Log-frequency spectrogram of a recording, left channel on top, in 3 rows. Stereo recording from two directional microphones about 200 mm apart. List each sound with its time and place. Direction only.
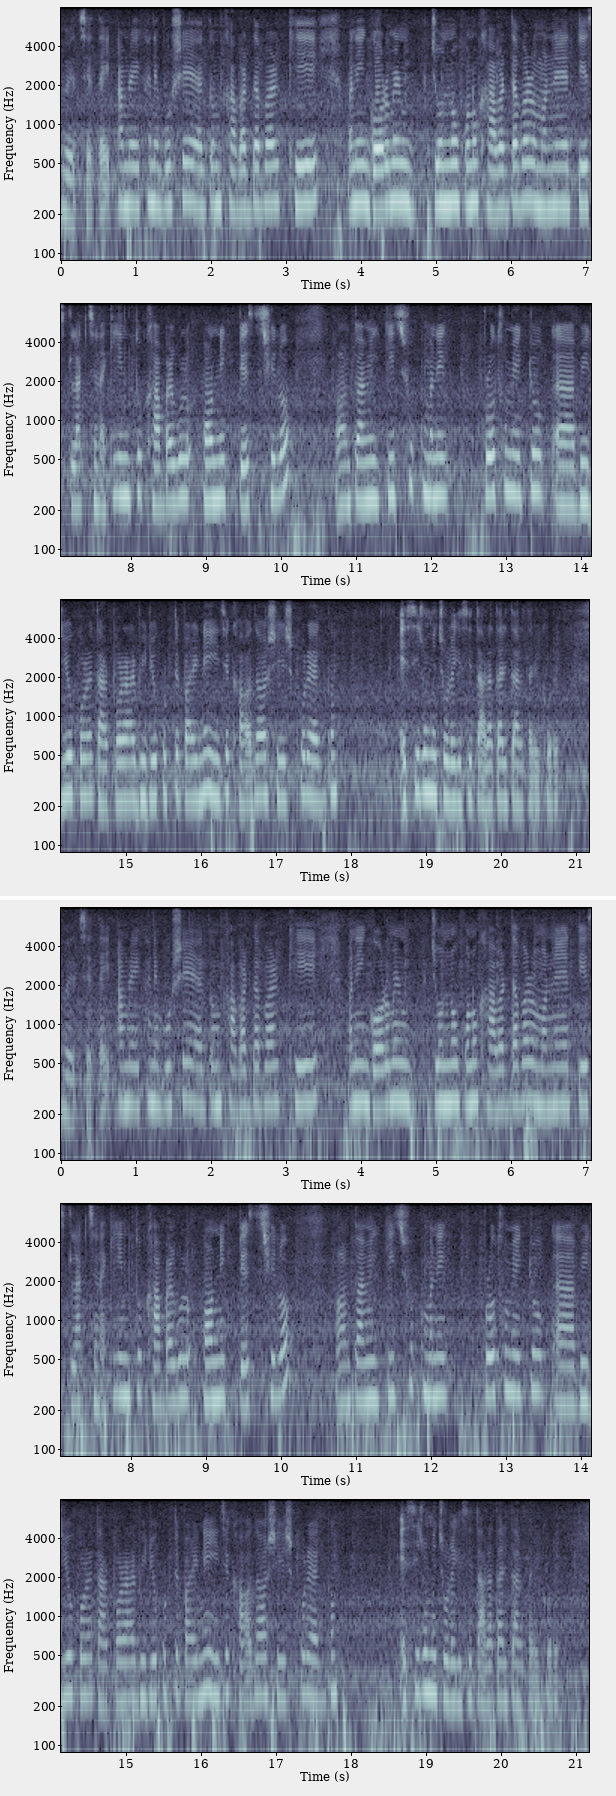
0.1 s speech: 15° left (ahead or behind)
